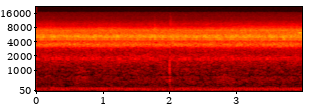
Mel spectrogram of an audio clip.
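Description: Steady high-pitched drone of forest insects over a low, even hum, with one faint click about two seconds in.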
